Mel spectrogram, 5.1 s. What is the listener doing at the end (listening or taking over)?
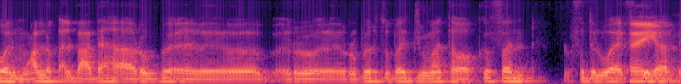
listening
